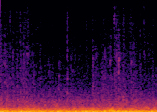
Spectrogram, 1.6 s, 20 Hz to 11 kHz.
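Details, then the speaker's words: Nissan Leaf interior while driving on rough concrete, after refitting the original front strut mounts in place of KYB ones: only soft, even tyre rumble, no knocks or clunks; quiet suspension. Owner unsure whether the earlier knocking was missing rubber bushings or defective KYB mounts. "Підвіска відрабатує на всі 100. Тиша в салоні. Боже, як класне. Резиновий просто звук такий шин і тупо як м'ячик катиться без всяких стуків."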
